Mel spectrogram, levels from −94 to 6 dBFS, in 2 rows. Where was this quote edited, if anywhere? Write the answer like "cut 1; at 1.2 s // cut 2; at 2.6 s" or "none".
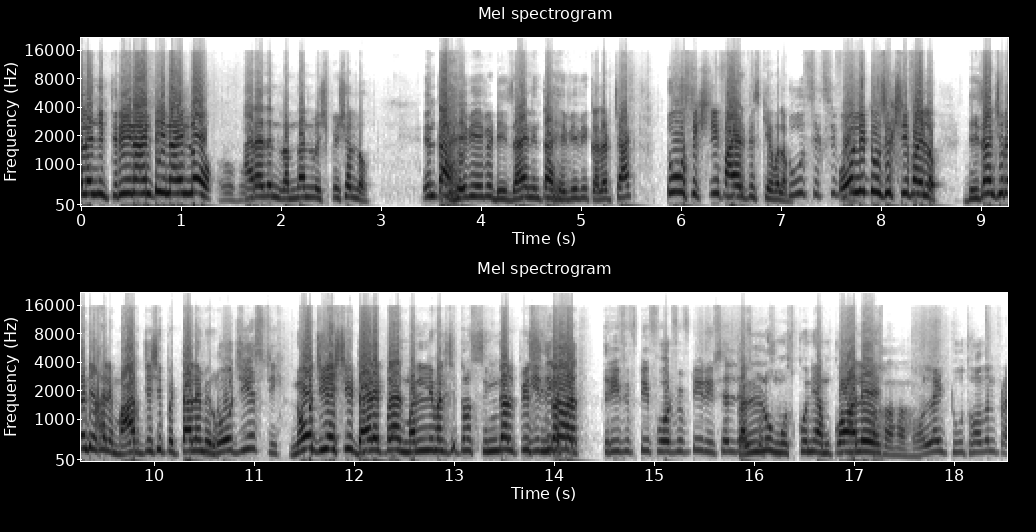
cut 1; at 1.7 s // cut 2; at 17.3 s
